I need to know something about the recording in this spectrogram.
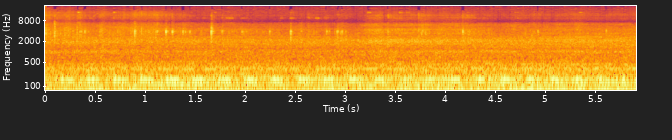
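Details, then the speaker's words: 2009 Toyota Sienna FWD 3.5 V6 coasting off the throttle on a quiet road: low droning rumble with a slow wobble, which the owner attributes to a bad front wheel bearing, thought to be on the passenger/right side. "It's like wobbling sound if you drive at the quite uh like uh not too much cars in the road."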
